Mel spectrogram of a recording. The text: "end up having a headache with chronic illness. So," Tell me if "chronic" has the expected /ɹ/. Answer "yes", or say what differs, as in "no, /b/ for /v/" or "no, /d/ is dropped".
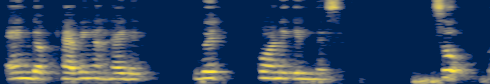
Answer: no, /ɹ/ is dropped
